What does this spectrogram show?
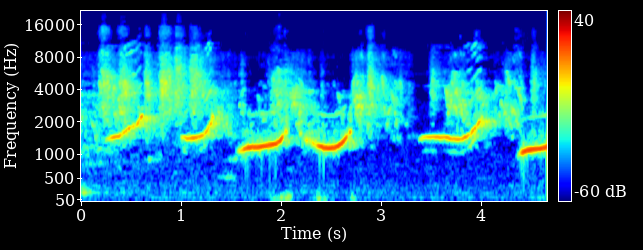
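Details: Pet Indian ringneck parakeet giving loud, clear, rising whistles roughly every second, mixed with bursts of harsh, scratchy chatter between them.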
